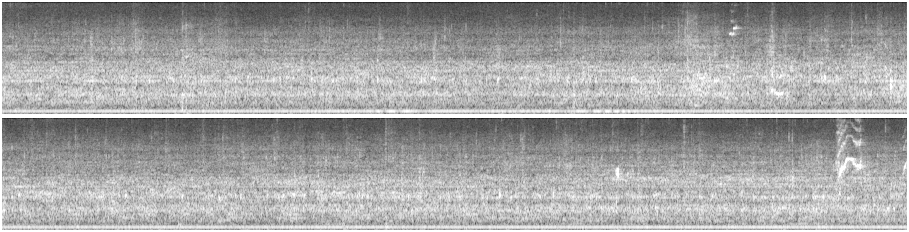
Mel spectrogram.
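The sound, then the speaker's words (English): A juicer motor hums steadily at a low level as produce dropped in is pulled through and juice trickles and dribbles softly out, with a few faint crunching ticks and a brief squeak near the end. No one speaks. “So you just drop it in and then it pulls it in. And then you can see the juice coming out.”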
